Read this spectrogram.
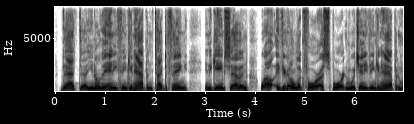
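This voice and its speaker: A man hosts sports talk in a dry, close studio sound. His pitch sits in the middle range. He rambles casually through his thoughts, posing questions and then answering them himself. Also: no room sound. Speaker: sports radio host. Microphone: studio radio microphone.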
